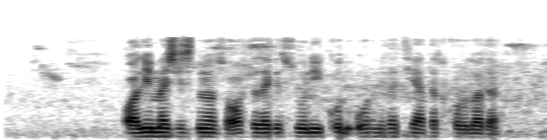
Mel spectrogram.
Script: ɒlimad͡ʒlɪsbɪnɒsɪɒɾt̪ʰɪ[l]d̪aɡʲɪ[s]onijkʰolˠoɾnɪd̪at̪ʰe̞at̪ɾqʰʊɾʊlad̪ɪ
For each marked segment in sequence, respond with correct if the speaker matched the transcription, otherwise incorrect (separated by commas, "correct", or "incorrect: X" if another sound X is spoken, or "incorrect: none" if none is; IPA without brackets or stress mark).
incorrect: none, correct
